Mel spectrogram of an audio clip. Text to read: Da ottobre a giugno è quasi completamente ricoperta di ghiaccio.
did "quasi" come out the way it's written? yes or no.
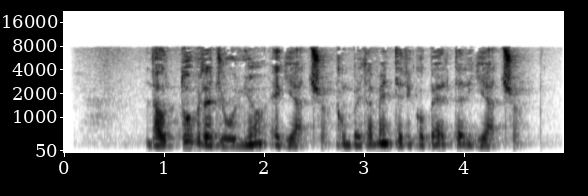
no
